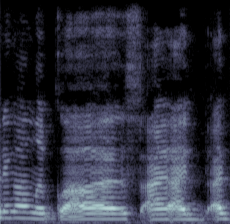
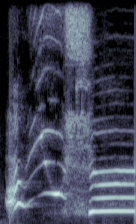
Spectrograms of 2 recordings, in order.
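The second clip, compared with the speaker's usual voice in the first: very high, drawn-out loud cry; incredulous shriek; 11 dB louder, much slower than usual. Acted. Told the pining is embarrassing, shrieked incredulous question. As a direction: screech the question slowly in mock disbelief.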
